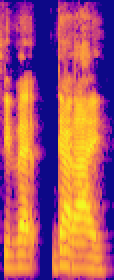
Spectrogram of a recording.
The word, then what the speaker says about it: Yvette Garay: Yes, Yvette Garay.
